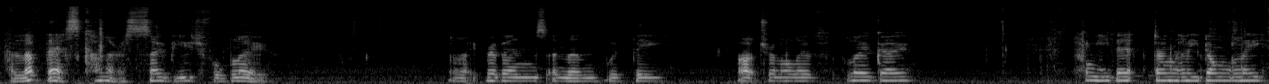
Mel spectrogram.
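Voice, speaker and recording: A woman with a low voice presents items in a casual unboxing style. She takes her time, yet sounds excited and breathy as she exclaims. There is clear background noise on the recording. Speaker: unboxing video host. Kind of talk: casual product unboxing commentary.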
